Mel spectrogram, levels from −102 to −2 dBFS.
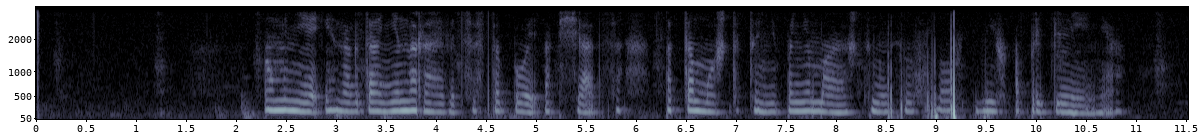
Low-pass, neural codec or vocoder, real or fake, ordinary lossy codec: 3.6 kHz; vocoder, 44.1 kHz, 128 mel bands every 256 samples, BigVGAN v2; fake; Opus, 64 kbps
